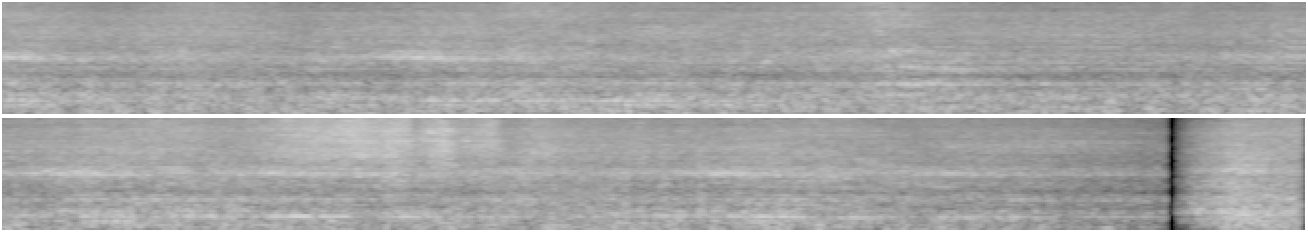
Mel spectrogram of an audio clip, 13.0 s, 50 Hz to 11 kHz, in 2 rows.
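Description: Frecciarossa 1000 high-speed electric train running past at the platform: a steady rush of wheel-on-rail and running noise with a faint hum, and a short spell of sharper clicking about eight seconds in.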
